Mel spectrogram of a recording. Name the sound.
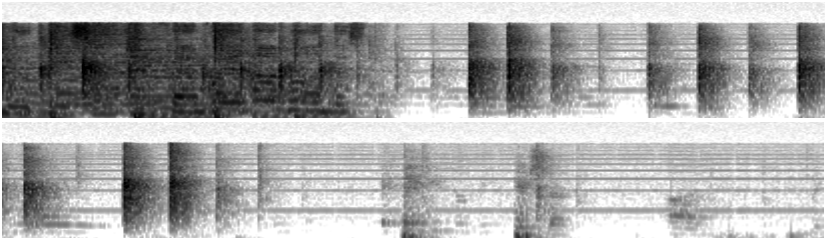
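audience clapping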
